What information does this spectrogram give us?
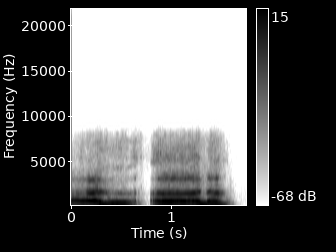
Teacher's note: Tu yang mad lazim. Yang a tu yang baca dengan kadar 6 harakat. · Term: mad lazim kalimi mukhaffaf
